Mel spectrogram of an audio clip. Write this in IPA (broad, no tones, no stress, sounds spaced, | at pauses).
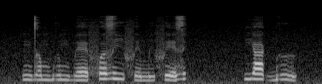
n d ʌ m b ɯ m b ɛ f ʌ z i f e m i f e z | j a ɡ͡b ɯ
